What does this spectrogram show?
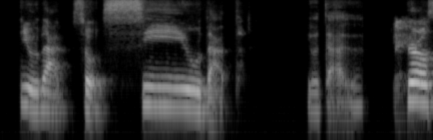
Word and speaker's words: ciudad: So ciudad. ciudad. Girls, So it's ciudad is how it's pronounced.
